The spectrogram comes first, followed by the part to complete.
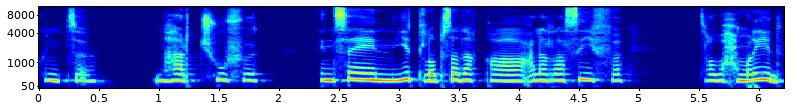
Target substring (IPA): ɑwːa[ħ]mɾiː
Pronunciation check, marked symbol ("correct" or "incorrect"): correct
